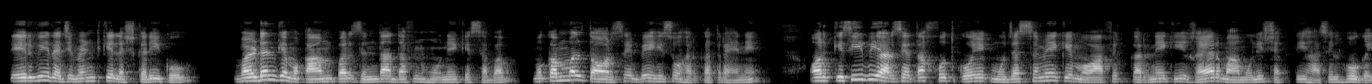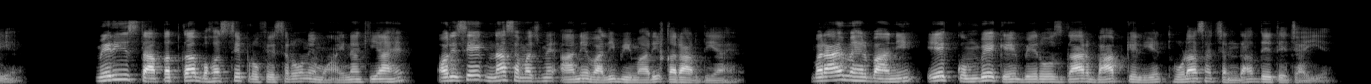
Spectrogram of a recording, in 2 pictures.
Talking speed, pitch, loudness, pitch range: 175 wpm, 130 Hz, -18 LUFS, 115-160 Hz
